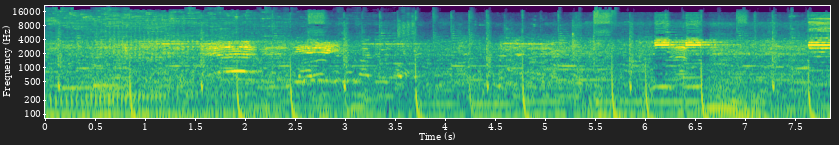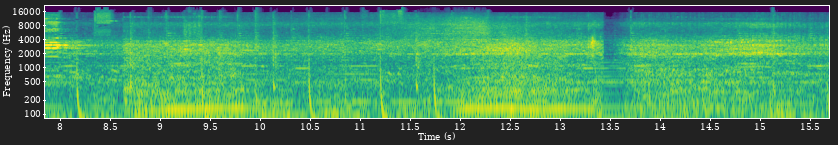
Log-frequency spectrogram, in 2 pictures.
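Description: Ride in an auto rickshaw through town traffic, with a steady engine rumble and rattling close by, scattered horn toots from surrounding vehicles and brief bits of voices.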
